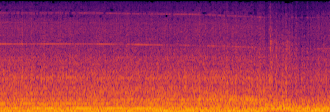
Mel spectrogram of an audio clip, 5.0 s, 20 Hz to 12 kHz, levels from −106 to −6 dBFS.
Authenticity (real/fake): real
